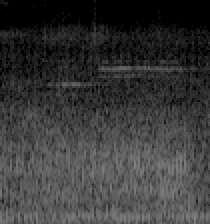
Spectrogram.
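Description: Steady outdoor background noise with no distinct event, and a faint thin high tone coming in partway through.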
